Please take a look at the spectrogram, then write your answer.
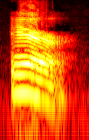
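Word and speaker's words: heir: The H is silent in these words: our, honest, honor, air, vehicle, exhausted, exhibit, rhyme, rhythm.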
